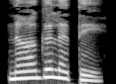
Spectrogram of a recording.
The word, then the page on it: ನಾಗಲತೆ: nāga late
